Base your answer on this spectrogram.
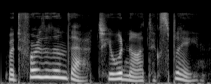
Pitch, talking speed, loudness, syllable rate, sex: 240 Hz, 225 wpm, -18 LUFS, 5.1 syllables/s, female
